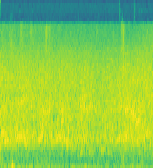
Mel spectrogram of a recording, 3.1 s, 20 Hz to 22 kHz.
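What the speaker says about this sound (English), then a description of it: "this crowd is buzzing after that last score" A stadium crowd in EA Sports College Football 26 buzzes after a score, a steady, dense roar of many voices that holds loud and unbroken throughout.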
